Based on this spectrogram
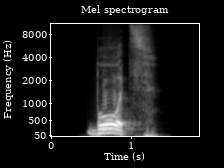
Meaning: genitive singular of Boot
- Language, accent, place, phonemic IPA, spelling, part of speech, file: German, Germany, Berlin, /boːts/, Boots, noun, De-Boots.ogg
